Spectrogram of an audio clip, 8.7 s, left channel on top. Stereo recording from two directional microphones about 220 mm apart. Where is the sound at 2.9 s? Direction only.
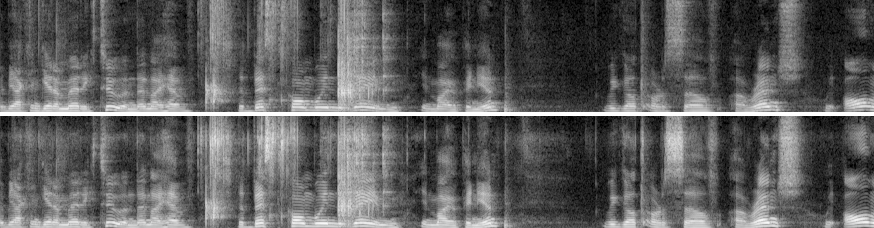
45° right (ahead or behind).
